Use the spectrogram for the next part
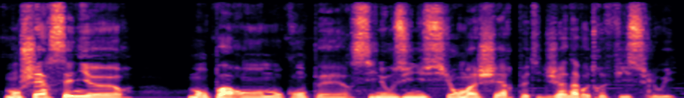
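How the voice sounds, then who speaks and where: A man voicing a scheming noblewoman in a slow, wheedling mock-sweet tone. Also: fairly high pitch, very animated, darkish tone, soft background music, voice pushed up. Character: scheming noblewoman, sugary and sly, mocked.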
